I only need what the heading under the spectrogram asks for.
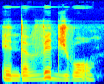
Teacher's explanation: the du together makes a ja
